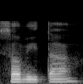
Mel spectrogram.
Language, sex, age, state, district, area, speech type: Goan Konkani, male, 30-45, Goa, Ponda, rural, spontaneous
